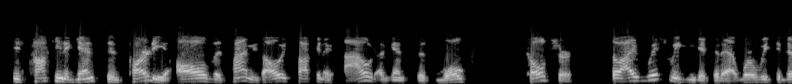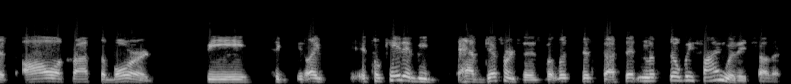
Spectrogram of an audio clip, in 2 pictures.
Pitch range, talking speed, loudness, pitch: 115-175 Hz, 200 wpm, -21 LUFS, 150 Hz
